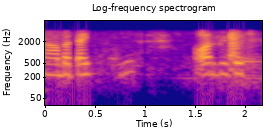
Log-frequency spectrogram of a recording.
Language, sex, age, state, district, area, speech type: Hindi, female, 18-30, Uttar Pradesh, Sonbhadra, rural, conversation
